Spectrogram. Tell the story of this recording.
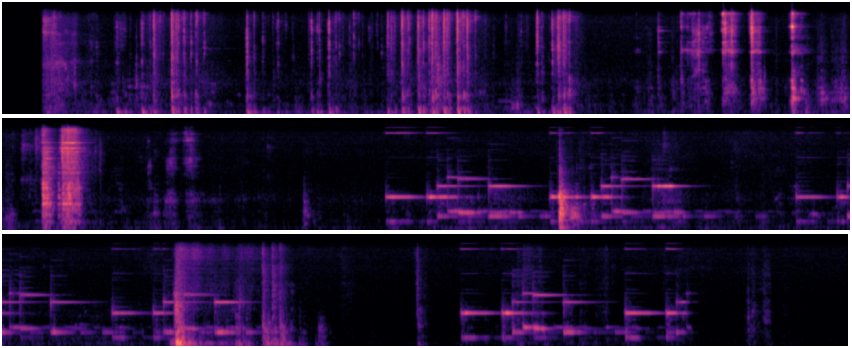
I was typing on my keybord then i stirred my tea. i recieved a call then i closed the window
